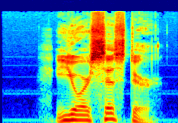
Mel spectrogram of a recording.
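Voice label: your sister, English, male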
